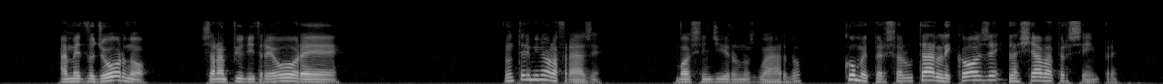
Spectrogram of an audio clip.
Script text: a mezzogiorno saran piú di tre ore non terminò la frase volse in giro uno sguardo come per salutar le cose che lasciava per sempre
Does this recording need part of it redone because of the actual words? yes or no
yes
